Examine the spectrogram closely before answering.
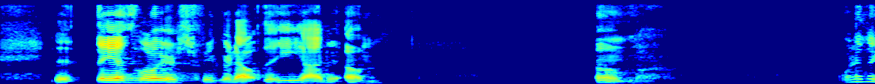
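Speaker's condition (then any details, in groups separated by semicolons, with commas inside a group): Brain injury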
